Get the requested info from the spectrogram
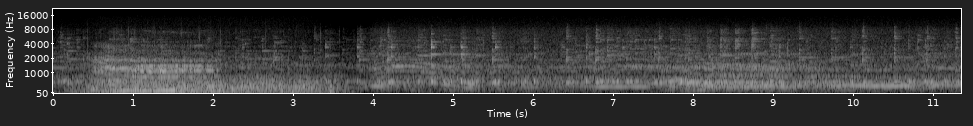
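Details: Red deer stag bellowing during the late-September rut in the Pyrenees mountains, amid summer pastures: a loud, low, harmonic roar of about three seconds, then cowbells from grazing cattle and horses jingling steadily throughout.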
